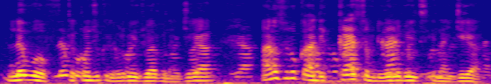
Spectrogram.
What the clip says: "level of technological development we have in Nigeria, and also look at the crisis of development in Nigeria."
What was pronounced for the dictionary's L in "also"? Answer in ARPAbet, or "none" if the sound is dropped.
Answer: none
